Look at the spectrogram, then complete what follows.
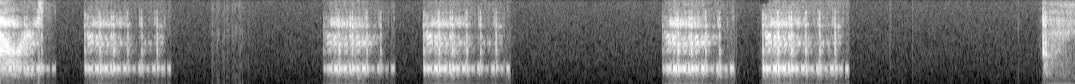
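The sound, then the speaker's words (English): A phone line rings with a double-burst ringback pattern, pairs of buzzy tones repeating about every two and a half seconds with silence between, the sound thin and band-limited like a call. “Okay, looks like we're ringing.”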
